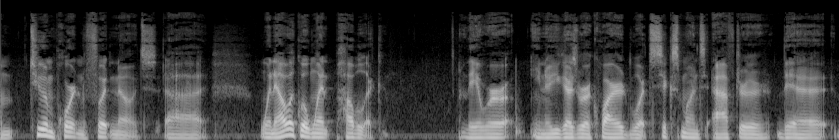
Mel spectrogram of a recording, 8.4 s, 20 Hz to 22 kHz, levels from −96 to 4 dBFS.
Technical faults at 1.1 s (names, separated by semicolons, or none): none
